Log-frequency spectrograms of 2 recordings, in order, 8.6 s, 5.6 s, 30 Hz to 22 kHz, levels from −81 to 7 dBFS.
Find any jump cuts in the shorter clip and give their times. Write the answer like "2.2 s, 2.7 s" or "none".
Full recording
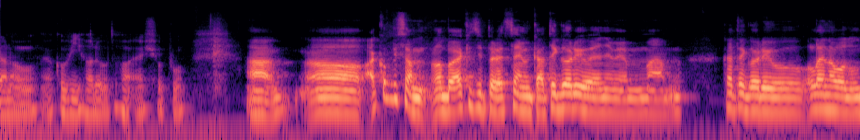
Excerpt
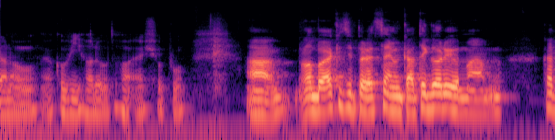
3.0 s, 4.6 s

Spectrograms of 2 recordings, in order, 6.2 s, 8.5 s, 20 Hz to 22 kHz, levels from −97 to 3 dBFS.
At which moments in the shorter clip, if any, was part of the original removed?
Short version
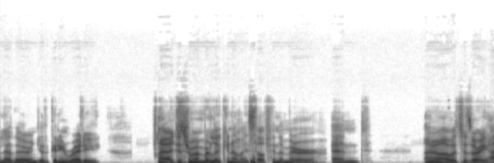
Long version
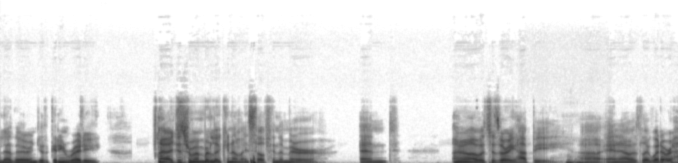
4.1 s

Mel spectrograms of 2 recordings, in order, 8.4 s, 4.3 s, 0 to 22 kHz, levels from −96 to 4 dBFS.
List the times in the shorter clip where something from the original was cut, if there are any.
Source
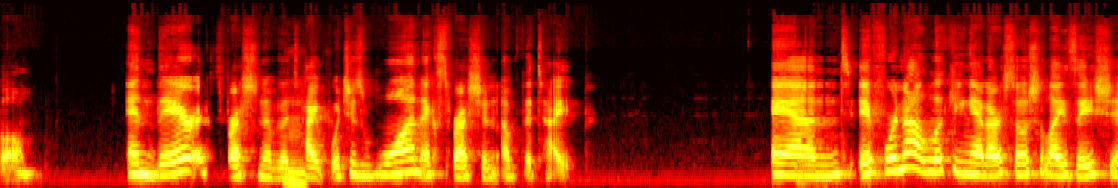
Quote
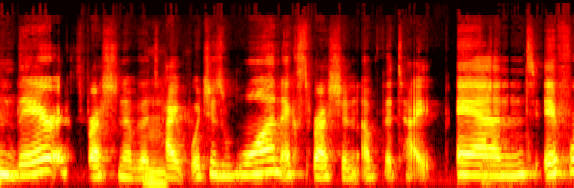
3.4 s

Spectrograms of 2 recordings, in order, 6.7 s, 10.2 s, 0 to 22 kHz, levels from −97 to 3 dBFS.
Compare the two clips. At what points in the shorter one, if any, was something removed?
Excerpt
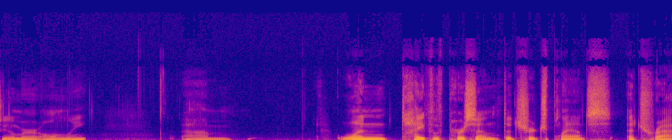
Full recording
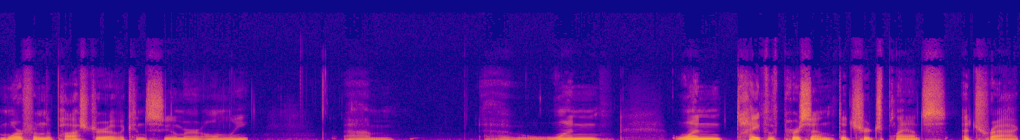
3.2 s

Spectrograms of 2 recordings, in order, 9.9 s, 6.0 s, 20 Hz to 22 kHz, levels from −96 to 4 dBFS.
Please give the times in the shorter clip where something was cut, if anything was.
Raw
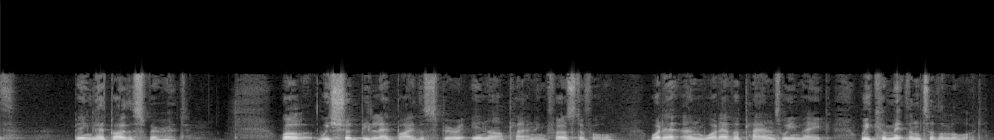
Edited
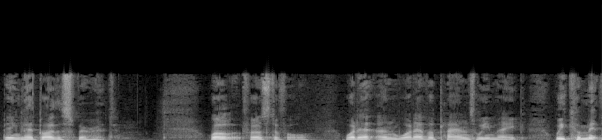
2.4 s

